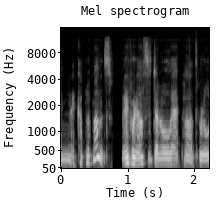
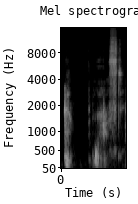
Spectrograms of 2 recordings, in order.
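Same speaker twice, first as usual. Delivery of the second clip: quiet muttering; 12 dB quieter than usual. Real, not acted. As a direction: mutter it under your breath. Quiet muttering while editing.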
